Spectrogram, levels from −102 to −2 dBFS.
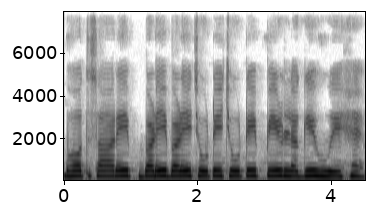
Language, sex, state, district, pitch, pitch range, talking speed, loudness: Hindi, female, Jharkhand, Sahebganj, 245 Hz, 240-255 Hz, 105 wpm, -11 LUFS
